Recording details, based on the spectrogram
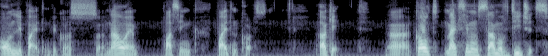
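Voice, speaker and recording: A man speaks at a fairly slow pace with a Russian accent, leaving long, frequent pauses. The recording is very clean, with a silent background. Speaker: university student. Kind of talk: tutorial. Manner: halting, many fillers.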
